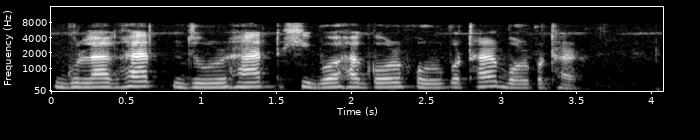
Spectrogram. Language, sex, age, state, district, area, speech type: Assamese, female, 45-60, Assam, Golaghat, urban, spontaneous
